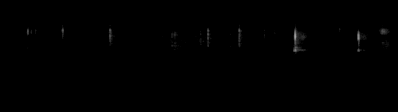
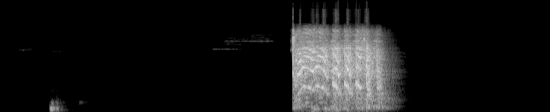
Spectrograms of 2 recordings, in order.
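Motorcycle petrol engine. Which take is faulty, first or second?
second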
